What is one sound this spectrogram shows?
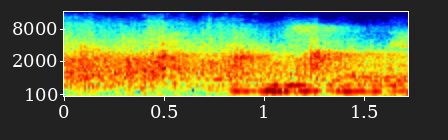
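An older woman begins speaking into a microphone.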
